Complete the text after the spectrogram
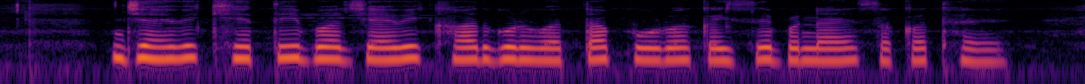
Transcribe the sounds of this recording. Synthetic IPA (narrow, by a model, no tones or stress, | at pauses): d͡ʒəjwikʰːeːt̪ibəɾd͡ʒəjʋikʰːaːd̪ɡʊɽʋət̪ːapuːɾwəkəɪsebənaːesəkət̪ɦɛː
